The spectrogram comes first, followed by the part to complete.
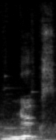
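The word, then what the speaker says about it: Nuxe: without a doubt it has to be the nukes lip balm n-u-x-e is how the brand is spelt they only have one lip balm i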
